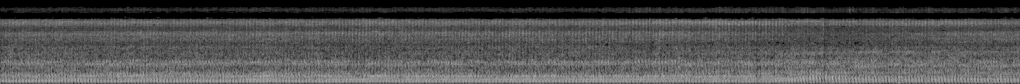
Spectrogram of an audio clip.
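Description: Small petrol garden cultivator (mini-tiller) engine running steadily under load as its tines churn through the soil.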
